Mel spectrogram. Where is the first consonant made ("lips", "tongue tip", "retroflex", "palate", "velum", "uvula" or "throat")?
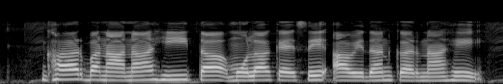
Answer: velum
